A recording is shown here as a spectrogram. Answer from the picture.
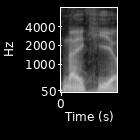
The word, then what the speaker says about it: Nike: Weil man versteht, das ist so, wie man weiß, dass Nike eigentlich Nike ausgesprochen wird und das auch so durchzieht in seiner Umgebung.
